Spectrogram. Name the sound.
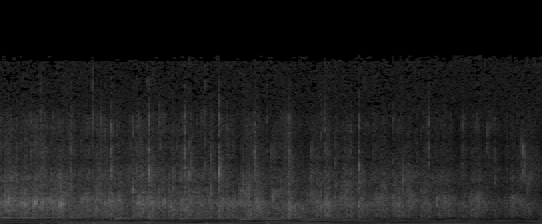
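audience cheering and applause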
